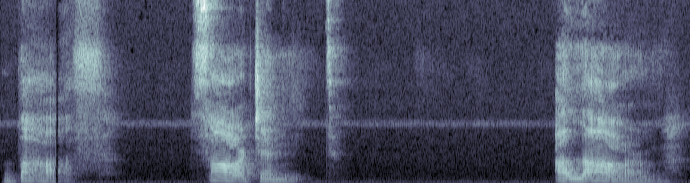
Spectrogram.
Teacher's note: the AA vowel sound like in bars sergeant alarm the tongue is low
